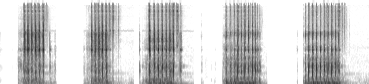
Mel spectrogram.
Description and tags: Drilling Bursts
Five bursts of some sort of drilling mechanism. Made from a clockwork device touching the shotgun mic and running at a fast speed
mechanism, fast, motor, gun, electric, machine, noise, robotic, robot, machinegun, machinery, drilling, sci-fi, clockwork, clock, bursts, factory, mechanical, industrial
